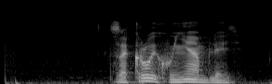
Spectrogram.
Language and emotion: Russian, angry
